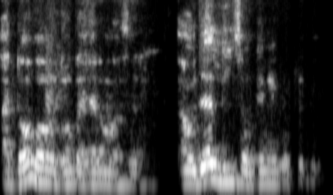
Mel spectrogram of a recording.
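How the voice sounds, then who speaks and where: A West African man with a fairly high voice rants about politics in an echoey room. He speaks bluntly and indignantly, hammering phrases through repetition. The delivery is unscripted, like an online commentator. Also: quick pace, dark tone, slight background noise. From Ivory Coast.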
